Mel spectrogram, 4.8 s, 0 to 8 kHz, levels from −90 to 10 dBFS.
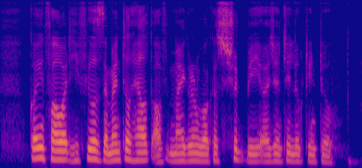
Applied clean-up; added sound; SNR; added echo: none; none; none; none.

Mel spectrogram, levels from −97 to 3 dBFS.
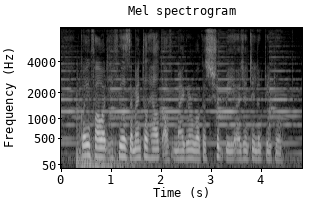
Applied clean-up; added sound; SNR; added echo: none; Church bell + Boom; 10 dB; none.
